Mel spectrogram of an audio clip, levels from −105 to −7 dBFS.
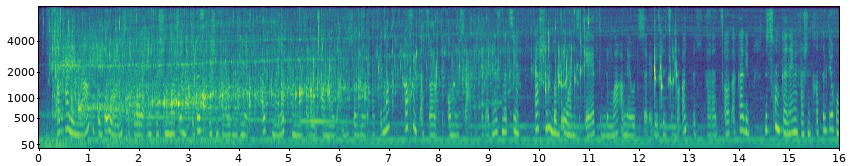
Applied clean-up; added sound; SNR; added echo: none; Liquid; -2 dB; none.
